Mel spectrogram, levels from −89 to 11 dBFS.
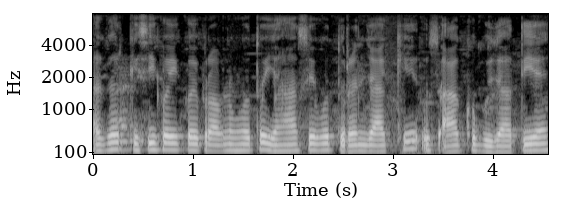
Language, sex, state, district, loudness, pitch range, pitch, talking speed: Hindi, male, Bihar, West Champaran, -14 LUFS, 125-145 Hz, 135 Hz, 225 wpm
